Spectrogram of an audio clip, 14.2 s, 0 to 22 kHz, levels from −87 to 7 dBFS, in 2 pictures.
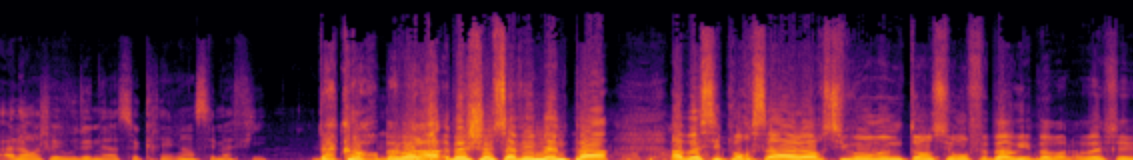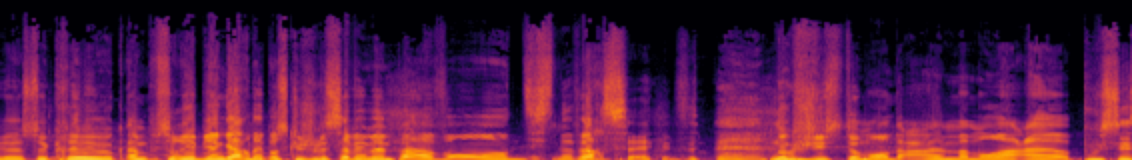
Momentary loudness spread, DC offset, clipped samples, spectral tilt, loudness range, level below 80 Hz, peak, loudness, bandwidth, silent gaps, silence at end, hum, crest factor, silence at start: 15 LU; under 0.1%; under 0.1%; -5 dB/octave; 6 LU; -36 dBFS; 0 dBFS; -13 LUFS; 19 kHz; none; 0 s; none; 12 dB; 0 s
